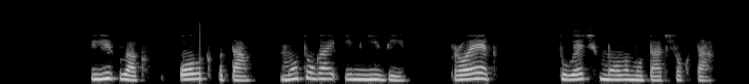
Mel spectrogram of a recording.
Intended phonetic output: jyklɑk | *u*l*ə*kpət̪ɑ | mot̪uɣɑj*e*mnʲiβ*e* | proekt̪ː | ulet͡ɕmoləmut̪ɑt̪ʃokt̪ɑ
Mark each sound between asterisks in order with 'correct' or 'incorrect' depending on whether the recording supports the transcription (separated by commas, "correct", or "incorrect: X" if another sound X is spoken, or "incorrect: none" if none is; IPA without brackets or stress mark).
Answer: incorrect: o, correct, incorrect: i, incorrect: i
